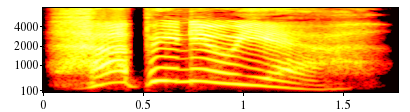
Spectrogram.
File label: Female Night Elf Happy New Year Lunar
